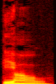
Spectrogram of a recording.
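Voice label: "diao4", Chinese; Cours-de-Chinois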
